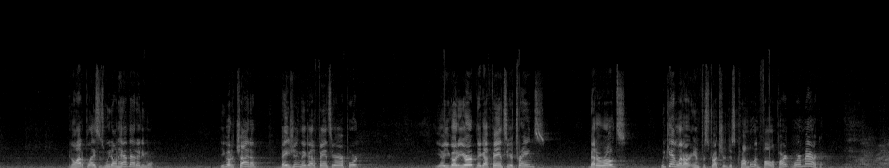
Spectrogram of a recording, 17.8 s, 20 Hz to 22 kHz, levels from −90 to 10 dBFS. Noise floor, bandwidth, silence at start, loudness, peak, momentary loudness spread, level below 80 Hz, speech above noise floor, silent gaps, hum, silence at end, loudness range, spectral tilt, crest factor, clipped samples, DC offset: -61 dBFS; 13.5 kHz; 0.05 s; -35 LUFS; -16 dBFS; 17 LU; -64 dBFS; 26 dB; none; none; 0 s; 6 LU; -5 dB/octave; 20 dB; under 0.1%; under 0.1%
